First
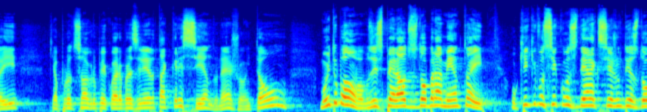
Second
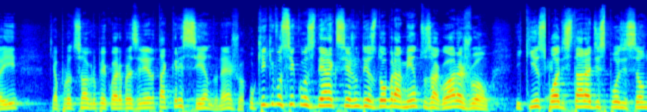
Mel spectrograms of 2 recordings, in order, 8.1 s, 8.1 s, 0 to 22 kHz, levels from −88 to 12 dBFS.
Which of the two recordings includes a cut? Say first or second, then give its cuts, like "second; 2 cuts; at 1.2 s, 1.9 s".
second; 2 cuts; at 3.0 s, 6.8 s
